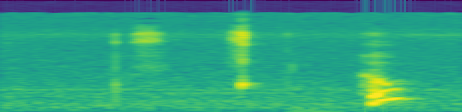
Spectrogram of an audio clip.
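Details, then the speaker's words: Baby boy hiccuping, bouts lasting a long time: soft catches of breath, then a short squeaky hiccup with a small voiced chirp in a quiet room. "hiccups yep baby coms that was a good one come here Amy he's hiccuping"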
